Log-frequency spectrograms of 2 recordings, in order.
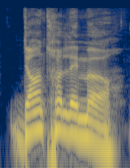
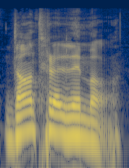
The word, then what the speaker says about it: D'entre les morts: I can speak French. Hold on. – Sucks. – D'entre les morts. – D'entre les morts. There we go.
